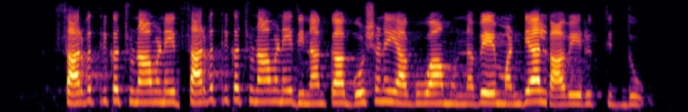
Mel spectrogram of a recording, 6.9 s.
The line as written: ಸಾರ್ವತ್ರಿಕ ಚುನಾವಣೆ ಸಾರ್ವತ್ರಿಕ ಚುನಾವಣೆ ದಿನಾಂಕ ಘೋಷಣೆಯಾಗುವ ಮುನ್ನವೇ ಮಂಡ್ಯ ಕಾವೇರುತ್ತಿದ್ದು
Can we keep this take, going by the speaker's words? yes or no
yes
